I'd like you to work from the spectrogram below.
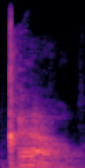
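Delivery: loud, high "Pow!" burst like a cracking rock; imitated rock crack. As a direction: punch out "Pow!" as the rock splits. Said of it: "and he goes".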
